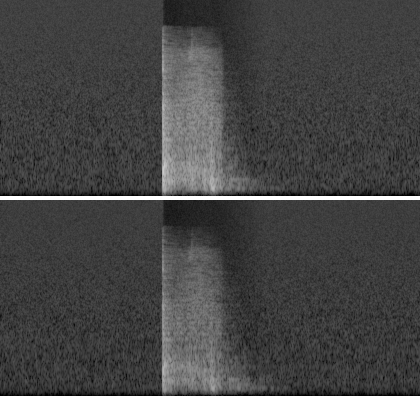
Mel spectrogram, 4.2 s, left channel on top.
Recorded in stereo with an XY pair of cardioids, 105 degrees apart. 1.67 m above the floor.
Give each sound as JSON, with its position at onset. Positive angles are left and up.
{"t": 1.6, "sound": "a gunshot", "azimuth_deg": 45, "distance_m": 1.4}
